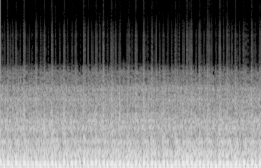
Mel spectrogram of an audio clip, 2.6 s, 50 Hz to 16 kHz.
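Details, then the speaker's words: GSXR 50cc, first start, cold and still on choke after second kick: chugs with a steady string of loud low thumps, "bang, bang, bang"; cause of the banging unclear. "Sounds like a bang, bang, bang, bang, bang, bang."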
